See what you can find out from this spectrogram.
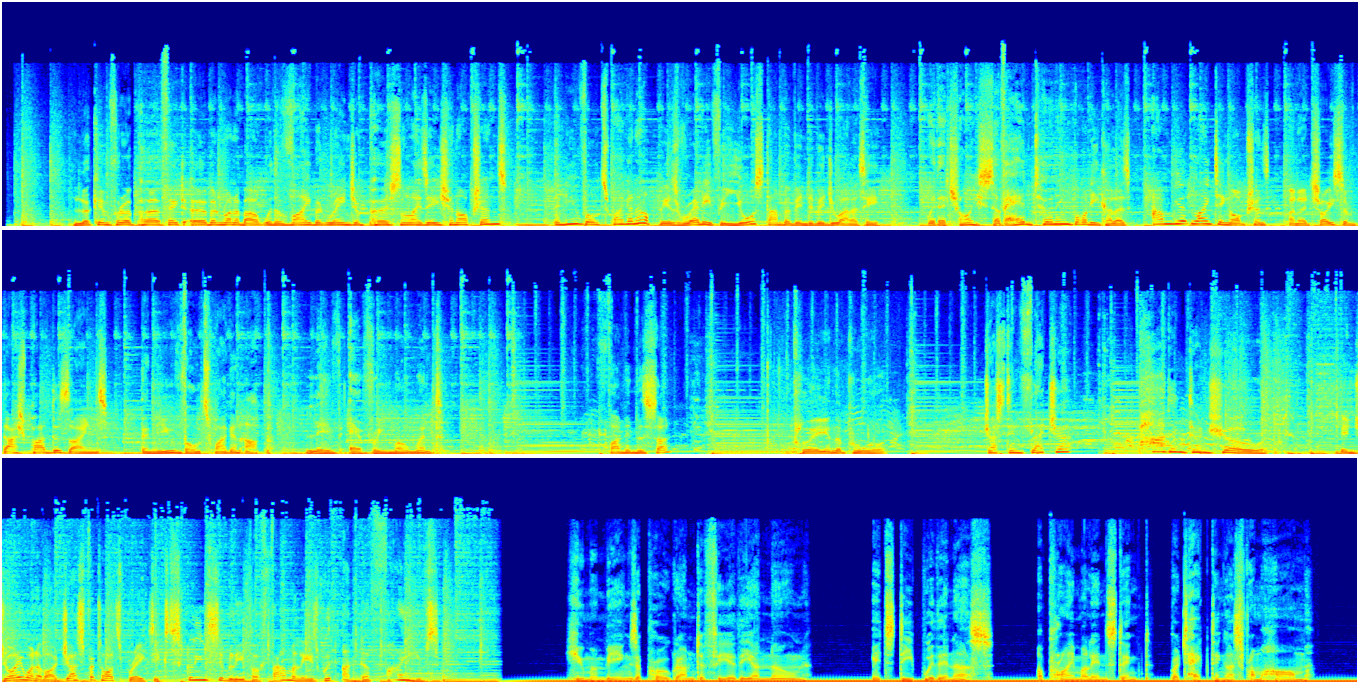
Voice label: Commercials Montage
